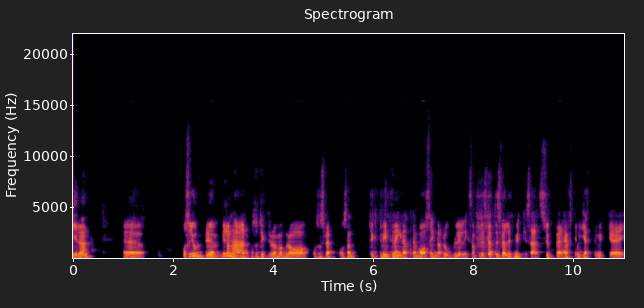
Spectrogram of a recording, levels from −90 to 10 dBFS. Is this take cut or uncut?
cut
